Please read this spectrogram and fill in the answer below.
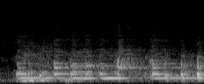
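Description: Violin playing a short Spanish-style phrase of several quick notes over a held note, starting just after the beginning.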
